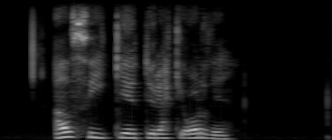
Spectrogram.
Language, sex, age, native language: Icelandic, male, 9, Icelandic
